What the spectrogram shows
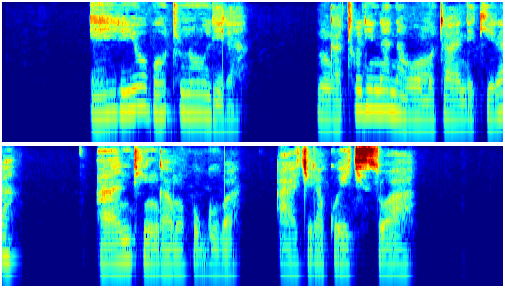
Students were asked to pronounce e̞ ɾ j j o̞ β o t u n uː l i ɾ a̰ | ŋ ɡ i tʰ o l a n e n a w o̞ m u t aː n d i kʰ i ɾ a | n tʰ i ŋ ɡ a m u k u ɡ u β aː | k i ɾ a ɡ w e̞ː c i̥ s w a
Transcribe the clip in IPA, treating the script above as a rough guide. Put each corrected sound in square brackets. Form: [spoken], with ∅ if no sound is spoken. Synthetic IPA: e̞ ɾ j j o̞ β o t u n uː l i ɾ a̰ | ŋ ɡ [a] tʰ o l [i] n [a] n a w o̞ m u t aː n d i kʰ i ɾ a | n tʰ i ŋ ɡ a m u k u ɡ u β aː | [c] i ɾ a [k] w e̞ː c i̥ s w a

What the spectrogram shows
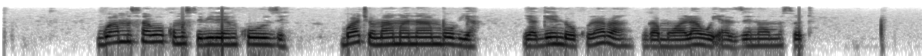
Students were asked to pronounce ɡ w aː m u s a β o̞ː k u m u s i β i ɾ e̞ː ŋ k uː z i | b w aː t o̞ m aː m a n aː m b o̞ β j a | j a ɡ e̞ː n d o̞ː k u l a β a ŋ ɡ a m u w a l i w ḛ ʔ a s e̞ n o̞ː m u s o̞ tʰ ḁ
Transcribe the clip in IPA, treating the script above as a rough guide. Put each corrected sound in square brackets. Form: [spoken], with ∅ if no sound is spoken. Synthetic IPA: ɡ w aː m u s a β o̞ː k u m u s i β i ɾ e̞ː ŋ k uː z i | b w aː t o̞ m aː m a n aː m b o̞ β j a | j a ɡ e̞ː n d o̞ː k u l a β a ŋ ɡ a m u w a l [a] w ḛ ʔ a [z] e̞ n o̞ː m u s o̞ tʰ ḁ

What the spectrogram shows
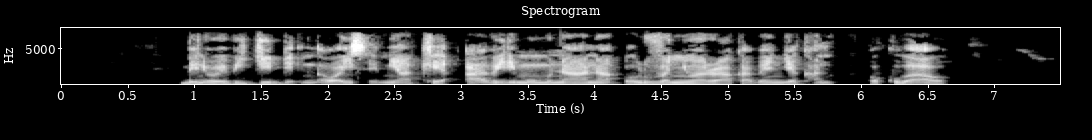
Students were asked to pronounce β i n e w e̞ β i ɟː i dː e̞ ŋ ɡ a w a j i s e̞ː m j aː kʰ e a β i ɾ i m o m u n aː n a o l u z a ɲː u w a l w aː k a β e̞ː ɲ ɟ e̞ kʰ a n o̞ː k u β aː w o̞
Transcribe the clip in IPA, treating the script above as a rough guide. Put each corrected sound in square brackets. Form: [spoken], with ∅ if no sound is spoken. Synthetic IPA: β i n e w e̞ β i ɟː i dː e̞ ŋ ɡ a w a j i s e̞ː m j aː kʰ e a β i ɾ i m [u] m u n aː n a o l u [v] a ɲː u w a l w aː k a β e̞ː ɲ ɟ e̞ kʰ a n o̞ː k u β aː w o̞

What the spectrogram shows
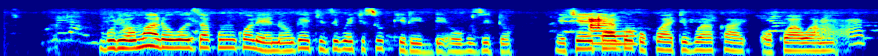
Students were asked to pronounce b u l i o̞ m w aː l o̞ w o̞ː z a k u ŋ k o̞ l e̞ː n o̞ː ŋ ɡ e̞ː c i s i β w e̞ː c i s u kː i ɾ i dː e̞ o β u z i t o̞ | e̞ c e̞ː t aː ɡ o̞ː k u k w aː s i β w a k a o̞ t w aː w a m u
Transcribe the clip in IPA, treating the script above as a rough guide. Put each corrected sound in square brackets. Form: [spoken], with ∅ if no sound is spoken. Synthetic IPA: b u l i o̞ m w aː l o̞ w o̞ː z a k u ŋ k o̞ l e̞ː n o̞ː ŋ ɡ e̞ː c i [z] i β w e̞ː c i s u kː i ɾ i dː e̞ o β u z i t o̞ | e̞ c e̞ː t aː ɡ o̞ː k u k w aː [t] i β w a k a o̞ [k] w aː w a m u

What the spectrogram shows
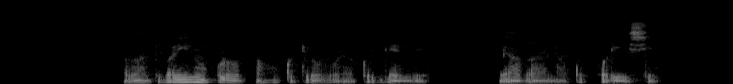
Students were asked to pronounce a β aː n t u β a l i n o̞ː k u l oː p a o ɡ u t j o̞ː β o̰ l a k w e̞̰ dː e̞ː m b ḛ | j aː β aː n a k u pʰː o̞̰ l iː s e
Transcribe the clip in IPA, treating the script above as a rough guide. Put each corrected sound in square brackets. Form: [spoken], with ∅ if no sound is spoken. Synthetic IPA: a β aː n t u β a l i n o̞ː k u l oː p a o [k] u t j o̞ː β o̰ l a k w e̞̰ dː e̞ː m b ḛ | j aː β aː n a k u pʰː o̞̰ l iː s [i]

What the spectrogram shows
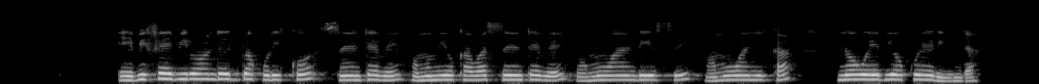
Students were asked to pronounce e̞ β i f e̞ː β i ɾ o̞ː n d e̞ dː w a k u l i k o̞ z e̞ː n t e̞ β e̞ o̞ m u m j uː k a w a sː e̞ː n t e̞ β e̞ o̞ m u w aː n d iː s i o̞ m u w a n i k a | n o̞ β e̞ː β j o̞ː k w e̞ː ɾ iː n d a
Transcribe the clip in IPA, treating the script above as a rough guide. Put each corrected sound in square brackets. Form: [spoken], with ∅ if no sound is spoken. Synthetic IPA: e̞ β i f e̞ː β i ɾ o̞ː n d e̞ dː w a k u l i k o̞ [s] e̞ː n t e̞ β e̞ o̞ m u m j uː k a w a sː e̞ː n t e̞ β e̞ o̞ m u w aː n d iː s i o̞ m u w a n i k a | n o̞ [w] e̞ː β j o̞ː k w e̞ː ɾ iː n d a

